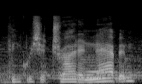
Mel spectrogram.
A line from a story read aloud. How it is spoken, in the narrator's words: Joe whispered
